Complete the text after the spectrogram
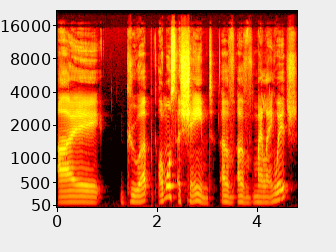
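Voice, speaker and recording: A bright, sharp tone with ordinary pitch variation comes through on a very clean recording with a silent background. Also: man. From Indonesian family, raised in the US from childhood. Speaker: podcast co-host. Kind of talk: casual chat.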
